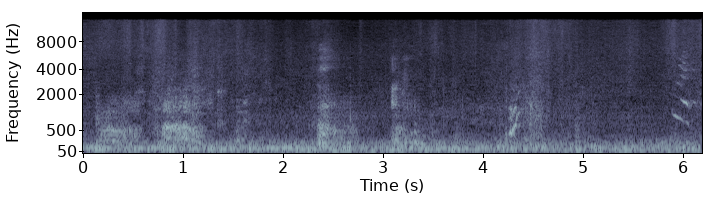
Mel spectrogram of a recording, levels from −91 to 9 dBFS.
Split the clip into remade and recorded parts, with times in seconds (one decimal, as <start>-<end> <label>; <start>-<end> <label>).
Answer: 0.0-0.5 remade; 0.5-2.4 recorded; 2.4-3.1 remade; 3.1-5.1 recorded; 5.1-5.8 remade; 5.8-6.2 recorded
